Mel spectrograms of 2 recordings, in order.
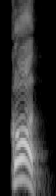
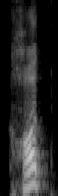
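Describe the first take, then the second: First: The first consonant is a doubled, tense sound. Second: The first consonant is a plain k sound. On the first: The speaker calls it right. "it actually becomes a double consonant when you pronounce it" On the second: The speaker calls it wrong. "So not kot"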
